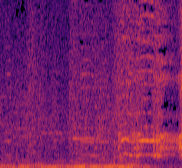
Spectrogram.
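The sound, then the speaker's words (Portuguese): A rooster crows in long, drawn-out calls that rise and hold at a steady pitch, loud and continuous across the whole moment, with no voices over it. “O canto do galo”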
